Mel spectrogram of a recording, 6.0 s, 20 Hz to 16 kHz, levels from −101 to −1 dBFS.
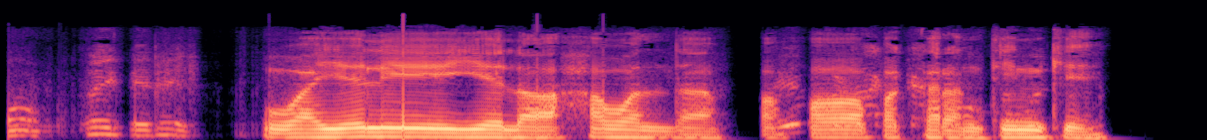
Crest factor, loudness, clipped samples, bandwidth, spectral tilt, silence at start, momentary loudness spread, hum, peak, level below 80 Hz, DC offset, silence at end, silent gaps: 14 dB; -13 LUFS; under 0.1%; 7.8 kHz; -7.5 dB/octave; 0.05 s; 19 LU; none; 0 dBFS; -32 dBFS; under 0.1%; 0.5 s; none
